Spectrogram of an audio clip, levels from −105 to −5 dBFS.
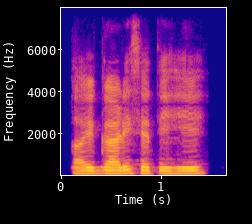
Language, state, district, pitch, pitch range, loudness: Bhili, Maharashtra, Dhule, 130 Hz, 130-140 Hz, -19 LUFS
